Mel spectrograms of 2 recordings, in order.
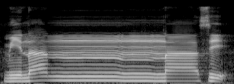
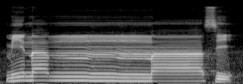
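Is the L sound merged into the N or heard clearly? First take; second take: merged; merged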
